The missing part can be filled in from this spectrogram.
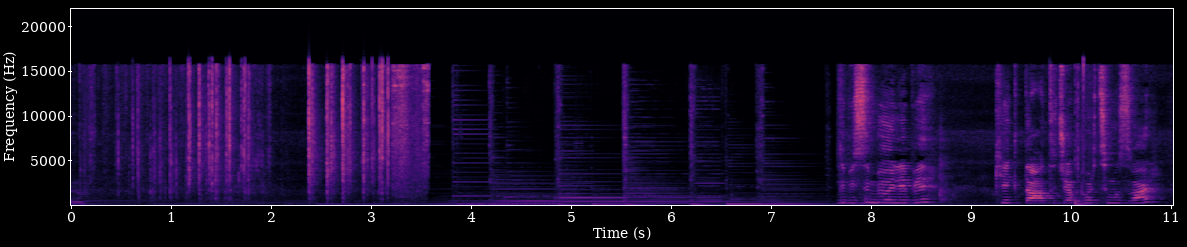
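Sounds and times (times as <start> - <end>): paper sachet crinkling: 0.0 - 3.6
background music melody: 0.0 - 8.6.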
